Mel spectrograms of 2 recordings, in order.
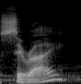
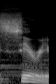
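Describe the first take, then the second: First: The name ends with an 'eye' sound. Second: The name ends with an 'ee' sound. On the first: The speaker calls it right. "it's supposed to rhyme with samurai" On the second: The speaker calls it wrong. "I always say"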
